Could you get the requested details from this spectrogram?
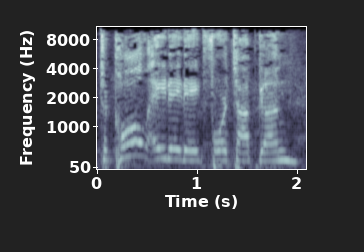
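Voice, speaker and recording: A man in casual radio banter, speaking in a coy, halting, mock-secretive way. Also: high voice, a faint crowd.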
